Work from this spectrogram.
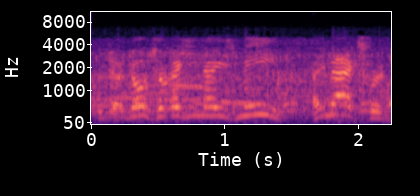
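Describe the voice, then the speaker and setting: A man's voice: very high-pitched, a little fast, creaky, a loud crowd. An actor playing a blustering, dim but good-hearted ex-policeman sidekick in old radio drama, folksy and full of ungrammatical exclamations. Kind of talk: 1930s-40s radio drama acting. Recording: old radio recording, muffled, noisy.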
